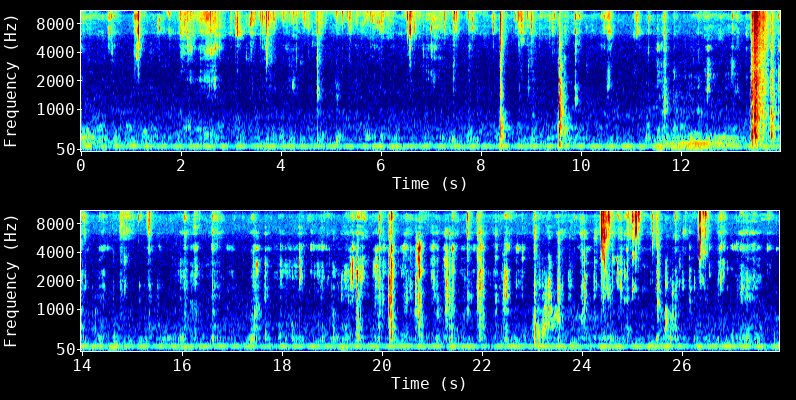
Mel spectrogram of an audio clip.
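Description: Close-miked chewing and biting of a buffalo chicken wing: soft wet mouth sounds with scattered sharp clicks and smacks. A steady low hum runs underneath.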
